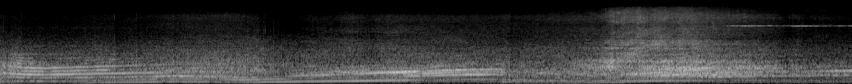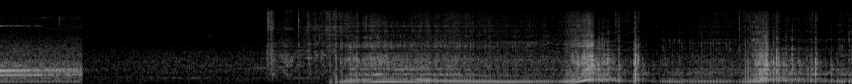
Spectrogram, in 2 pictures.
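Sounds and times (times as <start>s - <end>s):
sports car engine accelerating: 0.0s - 9.4s.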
